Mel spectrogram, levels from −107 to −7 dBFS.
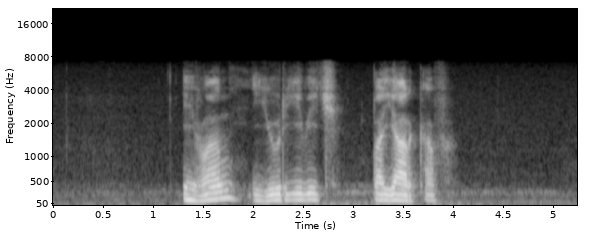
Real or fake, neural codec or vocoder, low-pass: real; none; 7.2 kHz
